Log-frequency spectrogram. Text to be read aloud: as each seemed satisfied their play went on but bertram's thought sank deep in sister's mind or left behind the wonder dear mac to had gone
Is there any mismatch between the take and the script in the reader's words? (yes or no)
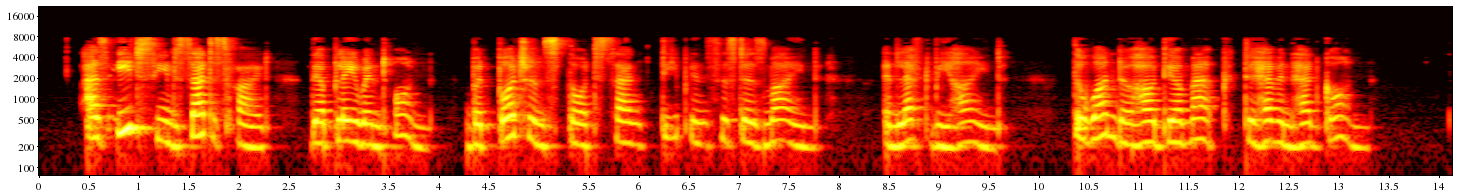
yes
